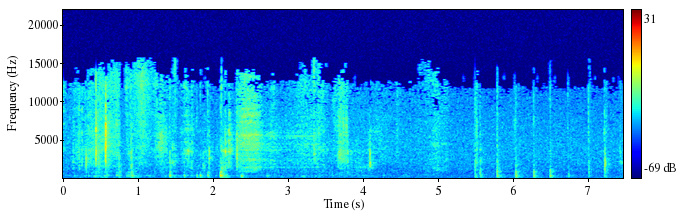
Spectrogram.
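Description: Long nails tap and scratch across the same page spread of an open glossy magazine lying flat on a table, its thin coated paper giving crisp, papery clicks. Scattered light taps and scratches open the clip, give way to a soft, brushing scrape in the middle, then return as a quick run of sharp, quiet taps toward the end.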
